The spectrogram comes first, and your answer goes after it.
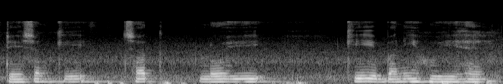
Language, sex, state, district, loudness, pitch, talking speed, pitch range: Hindi, male, Arunachal Pradesh, Lower Dibang Valley, -15 LUFS, 125 Hz, 95 wpm, 125-130 Hz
